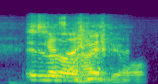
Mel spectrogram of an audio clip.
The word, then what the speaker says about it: Israel Hayom: No, in fact, I was reading Israel Hayom today. I'm probably saying that wrong. – Israel Hayom.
